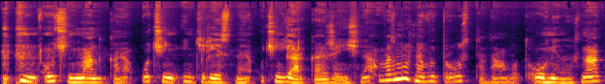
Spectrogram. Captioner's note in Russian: откашливается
